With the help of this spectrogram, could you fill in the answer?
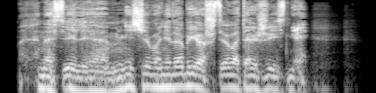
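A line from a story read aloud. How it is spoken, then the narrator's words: Groan through coughing. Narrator (Russian): простонал Мохноног сквозь кашель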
